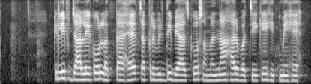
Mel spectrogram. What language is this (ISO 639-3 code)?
hin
